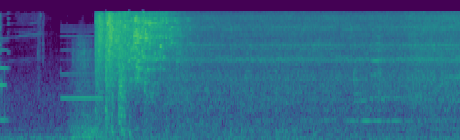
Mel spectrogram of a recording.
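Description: A hydraulic lift platform whirs as it rises.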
